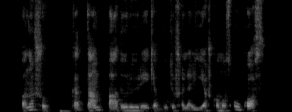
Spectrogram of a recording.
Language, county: Lithuanian, Klaipėda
